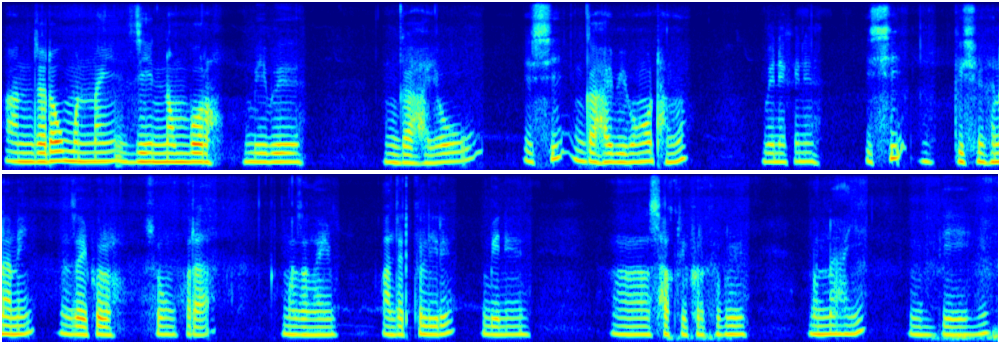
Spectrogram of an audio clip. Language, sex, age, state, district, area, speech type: Bodo, male, 18-30, Assam, Baksa, rural, spontaneous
